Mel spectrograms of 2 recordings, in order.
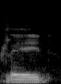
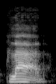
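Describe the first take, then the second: First: The vowel sounds like the one in 'made'. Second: The vowel sounds like the one in 'mad'. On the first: The speaker calls it wrong. "I think I'm pronouncing it wrong by saying played" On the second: The speaker calls it right. "it's pronounced plaid"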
